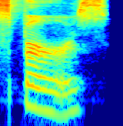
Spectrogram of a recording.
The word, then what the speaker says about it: SPRS: The supplier performance risk system SPS pronounced spurs is the authoritative source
